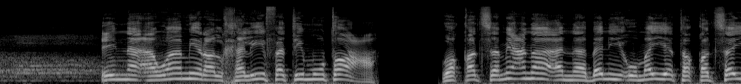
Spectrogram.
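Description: An elderly man speaks loudly and forcefully.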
